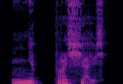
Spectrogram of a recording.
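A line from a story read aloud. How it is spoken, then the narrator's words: Forced out. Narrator (Russian): выдавил Макс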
